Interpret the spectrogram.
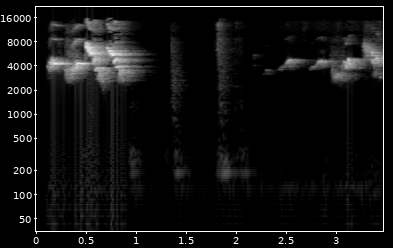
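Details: Captive Double-collared seedeaters singing in the morning: a rich, fast warbled phrase of high twittering notes for about a second, a pause with faint low knocks, then a thinner rising series of high whistled notes building again.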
